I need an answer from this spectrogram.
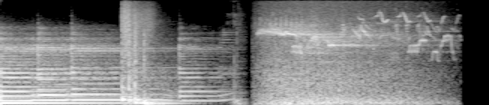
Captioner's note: birds chirping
